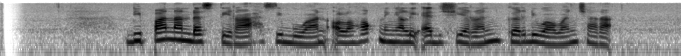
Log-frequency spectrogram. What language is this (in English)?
Sundanese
